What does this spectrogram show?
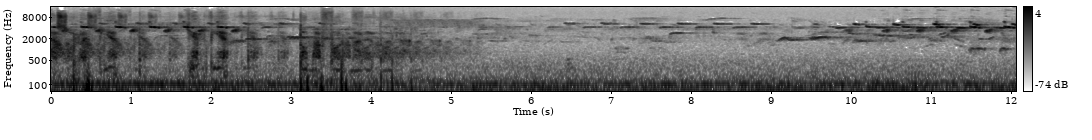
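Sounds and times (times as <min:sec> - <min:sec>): steady low hum: 0:00.0 - 0:07.0
birds chirping: 0:00.0 - 0:12.0.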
